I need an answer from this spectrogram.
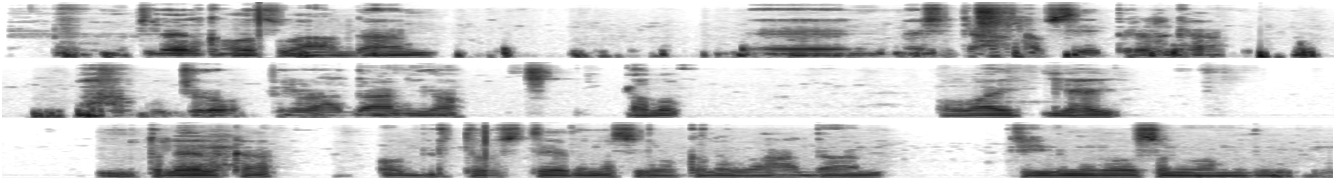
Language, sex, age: Somali, male, 18-24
